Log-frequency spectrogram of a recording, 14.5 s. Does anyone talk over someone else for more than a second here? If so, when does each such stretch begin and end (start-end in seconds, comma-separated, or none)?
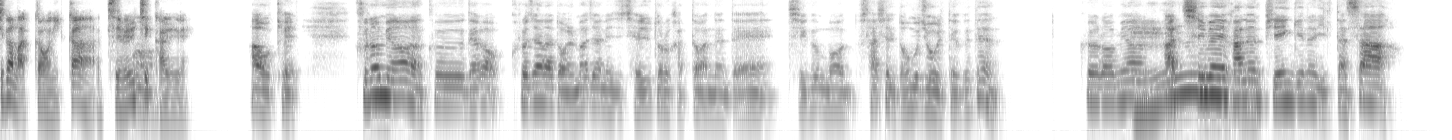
11.3-12.6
